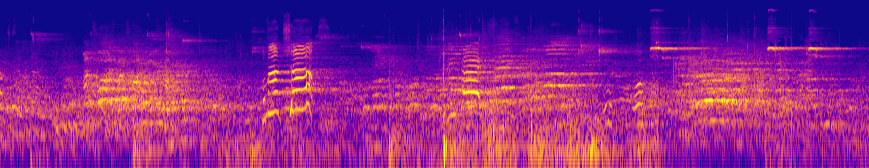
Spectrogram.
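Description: Basketball game on an indoor court in a large echoing hall: the ball bouncing as it is dribbled, short high squeaks of trainers on the court floor about five to six seconds in and again around nine seconds, over players' and spectators' voices.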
